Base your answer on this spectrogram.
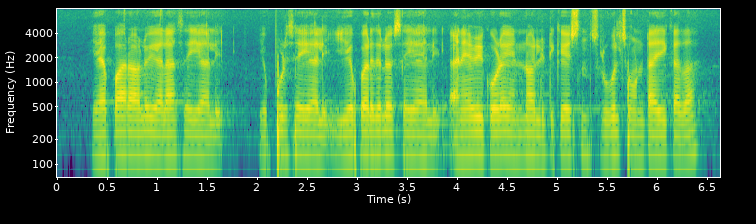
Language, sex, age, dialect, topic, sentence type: Telugu, male, 18-24, Utterandhra, banking, statement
